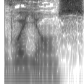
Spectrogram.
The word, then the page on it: voyance: francais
